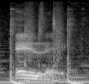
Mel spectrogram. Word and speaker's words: ele: Now in Spanish it's L, but in English it's L, but in Spanish it's ele. Ele.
